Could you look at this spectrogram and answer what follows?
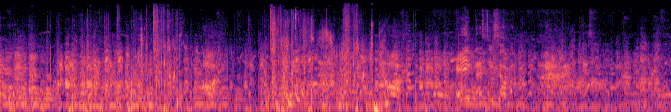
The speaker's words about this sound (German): Die Enten.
